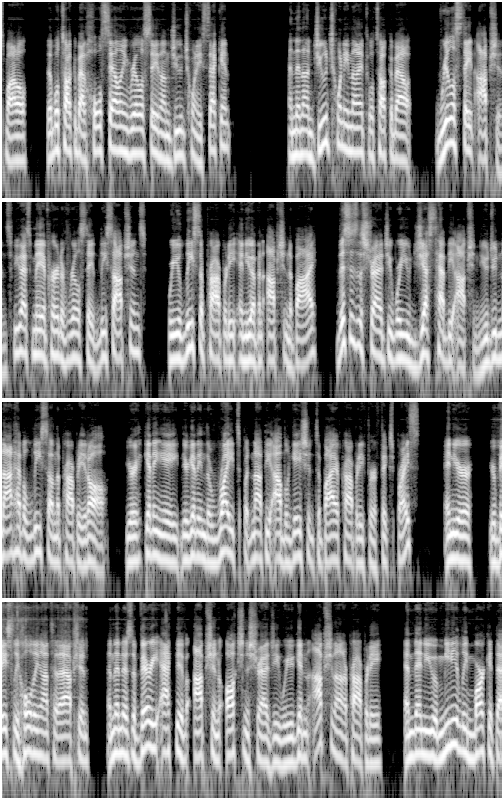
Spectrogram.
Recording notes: This was a live class recorded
